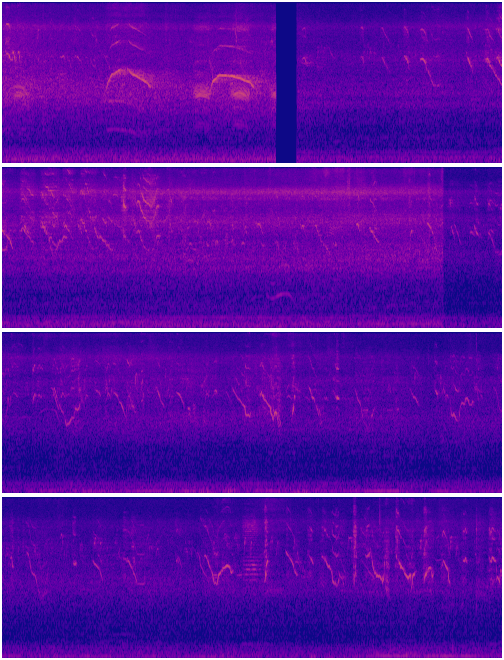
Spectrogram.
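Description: Birds chirping and calling in the trees: many short, quick, high chirps throughout, with a few looping calls in the first few seconds, over a steady low background rumble. The sound cuts out for a moment about four seconds in.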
